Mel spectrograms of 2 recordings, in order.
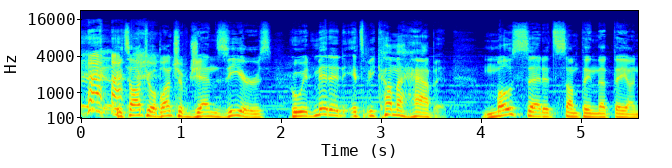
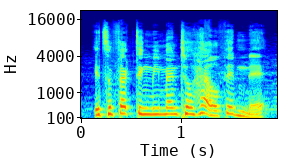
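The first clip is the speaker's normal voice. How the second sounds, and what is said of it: Put-on British accent. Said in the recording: “she said in a British accent”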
